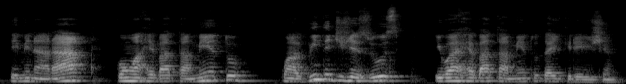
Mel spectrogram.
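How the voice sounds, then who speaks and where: A man's voice: fairly high pitch, echoey room. A man preaching a sermon, explaining scripture with frequent rhetorical questions and tag questions. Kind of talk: sermon teaching.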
